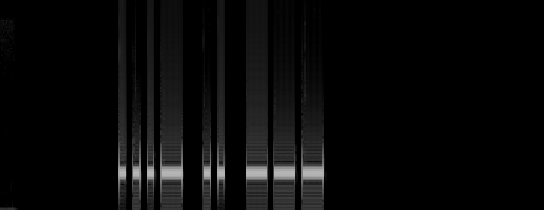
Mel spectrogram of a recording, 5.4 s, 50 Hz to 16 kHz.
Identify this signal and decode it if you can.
Morse code, heard as a keyed tone, about 17 wpm, 700 Hz. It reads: VIO
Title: USA Call Sign Postfixes - 3 Letters 17wpm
